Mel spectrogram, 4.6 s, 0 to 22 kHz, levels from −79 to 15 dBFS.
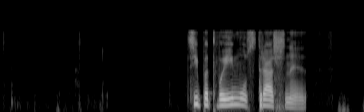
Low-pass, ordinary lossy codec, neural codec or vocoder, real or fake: none; none; codec, 16 kHz, 8 kbps, FunCodec, trained on LibriTTS, 25 frames a second; fake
